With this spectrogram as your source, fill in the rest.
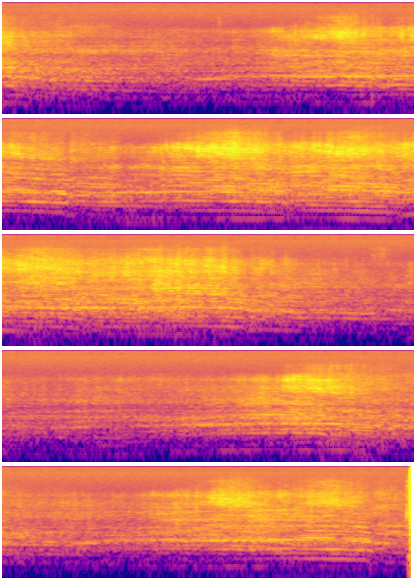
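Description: Race cars lapping a track in a weekly race, their engines a continuous loud roar that swells and fades as the pack passes, with a couple of stronger surges.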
